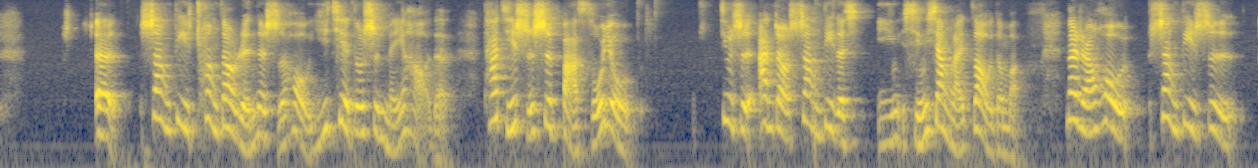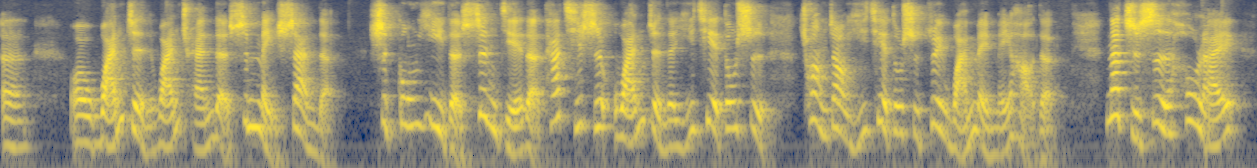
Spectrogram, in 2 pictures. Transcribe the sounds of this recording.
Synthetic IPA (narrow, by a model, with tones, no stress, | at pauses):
ə˧ʂɑ˥˧ŋt̪i˥˩ʈ͡ʂʰwɑ˥˧ŋt͡sɑ˥˩ʊɻə˧˥nd̪ə˧ʂɻ̩˧˥xo˥˧ʊi˧˥t͡ɕʰjɛ˥˩t̪o˥ʊʂɻ̩˥˩me˧˥ɪxɑ̰˨˩ʊd̪ə̰˦ | t̪ʰa˥t͡ɕʰi˧˥ʂɻ̩˧˥ʂɻ̩˥˩pa˨˩swɔ˧˥jo˨˩ʊ | t͡ɕjo˥˧ʊʂɻ̩˥˧ʔa˥˧nʈ͡ʂɑ˥˧ʊʂɑ˥˧ŋt̪i˥˩d̪ə˩i˧˥ŋɕi˧˥ŋɕjɑ˥˩ŋla˧˥ɪt͡sɑ˥˩ʊd̪ə˩mɐ̰˩ | na˥˩ɻa˧˥nxo˥˩˧ʊʂɑ˥˧ŋt̪i˥˧ʂɻ̩˥˩ə˧ | ə˧˩wa˧˥nʈ͡ʂə˨˩nwa˧˥nt͡ɕʰɥɛ˧˥nd̪ə˧ʂɻ̩˥˩me˨˩ɪʂa˥˩nd̪ə̰˩ | ʂɻ̩˥˩kʊ˥ŋi˥˩d̪ə˩ʂə˥˩ŋt͡ɕjɛ˧˥d̪ə̰˨t̪ʰa˥t͡ɕʰi˧˥ʂɻ̩˧˥wa˧˥nʈ͡ʂə˨˩nd̪ə˦i˧˥t͡ɕʰjɛ˥˩t̪o˥ʊʂɻ̩˥˩ʈ͡ʂʰwɑ˥˧ŋt͡sɑ˥˩ʊi˧˥t͡ɕʰjɛ˥˩t̪o˥ʊʂɻ̩˥˧t͡swe˥˩ɪwa̰˧˥nme˨˩ɪme˧˥ɪxɑ̰˨˩ʊd̪ə̰˦na˥˩ʈ͡ʂɻ̩˨˩ʂɻ̩˥˧xo˥˩ʊla˧˥ɪ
